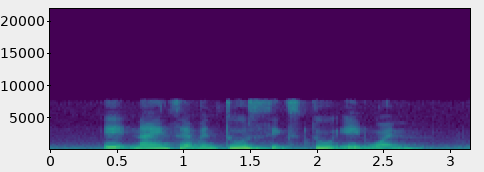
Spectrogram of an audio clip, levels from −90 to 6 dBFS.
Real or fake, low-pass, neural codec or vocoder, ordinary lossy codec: real; none; none; none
